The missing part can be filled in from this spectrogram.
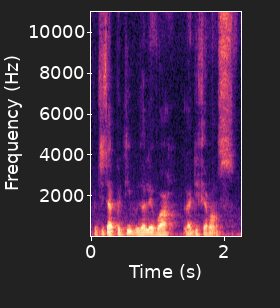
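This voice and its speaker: This man teaches Quran recitation online in a low-leaning, steady voice that is brisk, gravelly and husky. Though he talks briskly, the lesson itself proceeds slowly, step by step; he encourages and gently reassures students, saying each sound several times over.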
